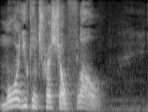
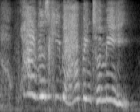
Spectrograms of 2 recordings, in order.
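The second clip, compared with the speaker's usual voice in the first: high, whiny self-pity; mock victim. Mocking a victim mindset, high whiny voice. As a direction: parody the self-pitying question.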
